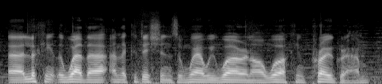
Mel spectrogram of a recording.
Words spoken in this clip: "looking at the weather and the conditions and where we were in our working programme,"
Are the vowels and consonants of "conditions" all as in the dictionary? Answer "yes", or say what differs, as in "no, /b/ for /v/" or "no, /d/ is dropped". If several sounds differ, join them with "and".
yes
